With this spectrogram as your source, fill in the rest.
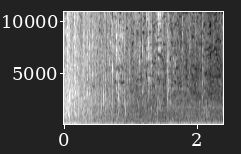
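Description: A Confringo blast spell explodes in Hogwarts Legacy, a loud, close burst opening with a heavy boom and fading into a dense rumbling, crackling tail with no speech.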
